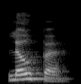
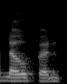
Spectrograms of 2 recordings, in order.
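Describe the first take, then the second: First: The ending drops the n, ending in a vowel. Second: The ending is said with a clear final n. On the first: "we don't pronounce the N" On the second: "if the N is pronounced, we also find it normal"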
